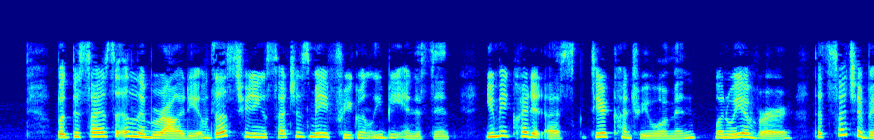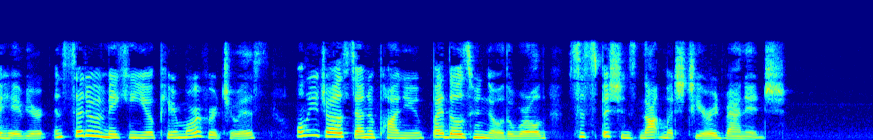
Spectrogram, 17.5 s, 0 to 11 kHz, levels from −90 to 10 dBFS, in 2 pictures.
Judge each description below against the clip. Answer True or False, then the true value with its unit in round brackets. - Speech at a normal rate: True (170 wpm)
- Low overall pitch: False (240 Hz)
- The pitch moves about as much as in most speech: False (6.9 semitones)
